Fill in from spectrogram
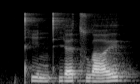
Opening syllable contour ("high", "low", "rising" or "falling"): low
